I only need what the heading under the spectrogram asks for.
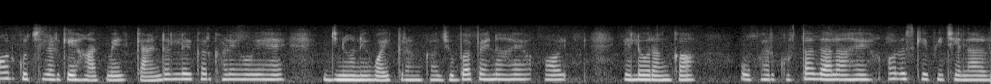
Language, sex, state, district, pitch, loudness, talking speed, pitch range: Hindi, female, Uttar Pradesh, Budaun, 225 Hz, -16 LUFS, 180 wpm, 210-235 Hz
